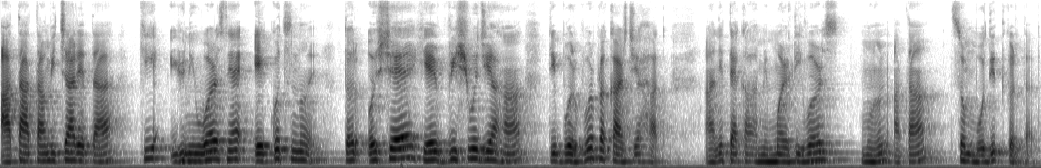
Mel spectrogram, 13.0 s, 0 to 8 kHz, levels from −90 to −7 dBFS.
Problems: constant background noise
